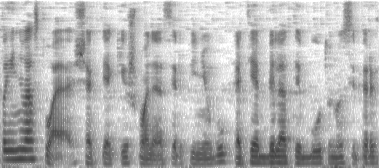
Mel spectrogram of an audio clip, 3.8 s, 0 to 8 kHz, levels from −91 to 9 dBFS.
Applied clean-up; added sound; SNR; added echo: classical method log-MMSE.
